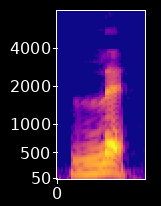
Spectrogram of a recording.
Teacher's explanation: लय एक ऐसा वर्ण है जिसमें जीभ के दोनों हिस्सों से, इधर से और इधर से, बगलों से हवा निकलने के कारण इसको पार्श्विक वर्ण कहा जाता है। लय जो है वो अकेला पूरी वर्णमाला में पार्श्विक वर्ण है।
